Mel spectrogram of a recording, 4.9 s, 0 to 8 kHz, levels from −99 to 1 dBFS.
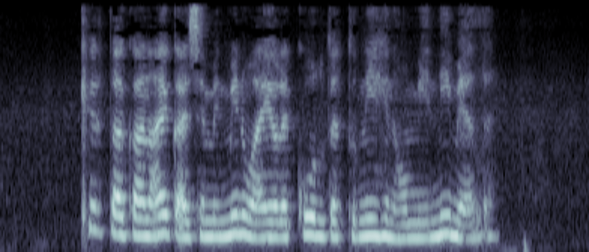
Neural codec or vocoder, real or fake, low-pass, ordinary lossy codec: codec, 16 kHz in and 24 kHz out, 1 kbps, XY-Tokenizer; fake; 7.2 kHz; MP3, 48 kbps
